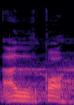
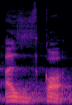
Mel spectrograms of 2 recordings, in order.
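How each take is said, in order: First: The z is voiced with no s sound. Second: The z carries an s-like hiss. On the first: The speaker calls it right. "za tidak ada bunyi s-nya" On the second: The speaker calls it wrong.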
